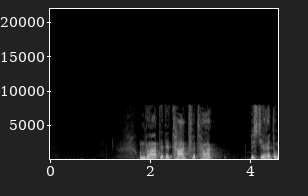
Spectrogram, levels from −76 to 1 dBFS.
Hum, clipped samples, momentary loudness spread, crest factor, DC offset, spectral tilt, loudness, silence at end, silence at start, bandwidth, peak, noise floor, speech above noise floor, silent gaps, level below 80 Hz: none; under 0.1%; 9 LU; 20 dB; under 0.1%; -5.5 dB/octave; -26 LUFS; 0 s; 1.55 s; 8.2 kHz; -8 dBFS; -66 dBFS; 41 dB; none; -68 dBFS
